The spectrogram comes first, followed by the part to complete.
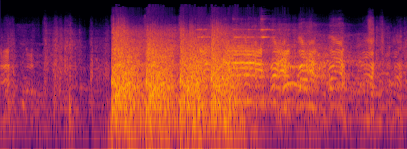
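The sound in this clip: A gunshot fired at a church weather vane gives one sharp, loud bang, followed by a sustained noisy wash. Quieter sounds come before the shot.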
